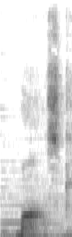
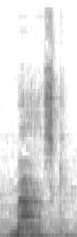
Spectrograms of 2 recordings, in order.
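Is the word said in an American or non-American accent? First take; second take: non-American; American. First: It is said in a non-American accent. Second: It is said in an American accent.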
